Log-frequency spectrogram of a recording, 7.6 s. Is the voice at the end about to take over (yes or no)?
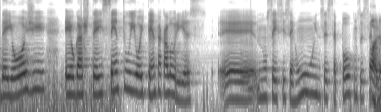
yes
